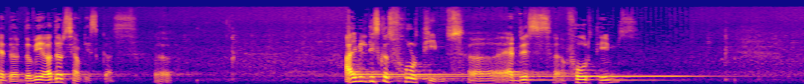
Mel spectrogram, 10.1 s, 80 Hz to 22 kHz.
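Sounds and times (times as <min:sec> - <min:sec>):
faint room hiss: 0:00.0 - 0:10.0
microphone feedback ringing tone: 0:04.6 - 0:09.6.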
